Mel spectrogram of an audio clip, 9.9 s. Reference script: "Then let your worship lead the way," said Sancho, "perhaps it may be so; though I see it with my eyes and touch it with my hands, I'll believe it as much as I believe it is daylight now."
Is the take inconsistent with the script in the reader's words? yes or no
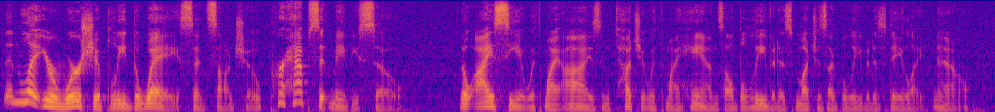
no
